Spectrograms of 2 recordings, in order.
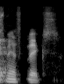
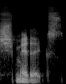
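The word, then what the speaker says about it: Smithwick's: I've not heard of it's spelled Smithwick and everyone thinks it's Smithwick and it's a Guinness product but it's really good but when you go to a bar and you're trying to impress the bartender you call it Schmid especially if it's an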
